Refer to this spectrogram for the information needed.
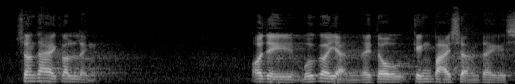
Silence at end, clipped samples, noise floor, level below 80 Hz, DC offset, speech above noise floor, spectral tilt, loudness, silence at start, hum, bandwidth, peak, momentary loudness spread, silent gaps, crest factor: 0 s; under 0.1%; -58 dBFS; -66 dBFS; under 0.1%; 33 dB; -3.5 dB/octave; -25 LUFS; 0.15 s; none; 16 kHz; -6 dBFS; 7 LU; none; 22 dB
